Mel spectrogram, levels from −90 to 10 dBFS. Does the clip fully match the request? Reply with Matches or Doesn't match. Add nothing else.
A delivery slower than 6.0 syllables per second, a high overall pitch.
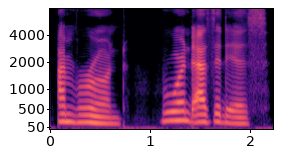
Doesn't match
